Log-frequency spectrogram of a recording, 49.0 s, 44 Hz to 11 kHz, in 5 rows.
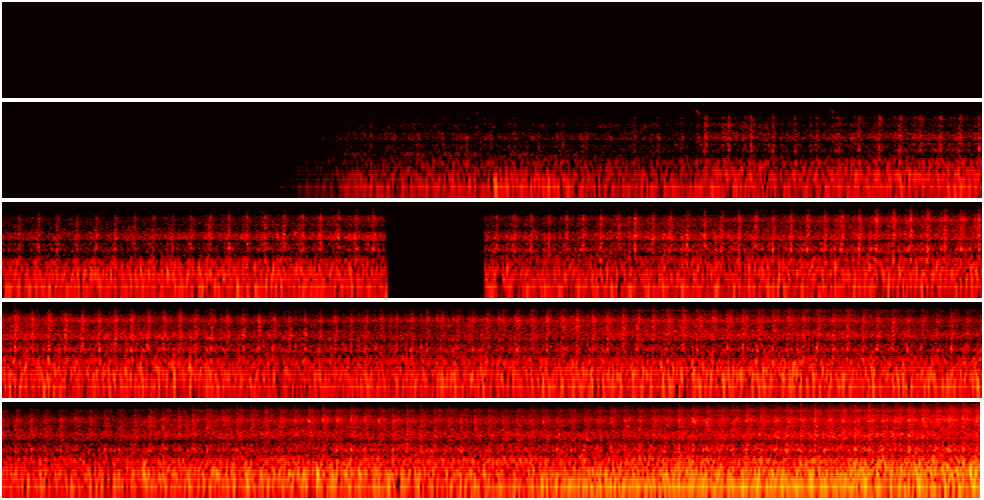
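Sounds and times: diesel locomotive chugging: 0:12.4 - 0:23.5, 0:24.4 - 0:48.9.

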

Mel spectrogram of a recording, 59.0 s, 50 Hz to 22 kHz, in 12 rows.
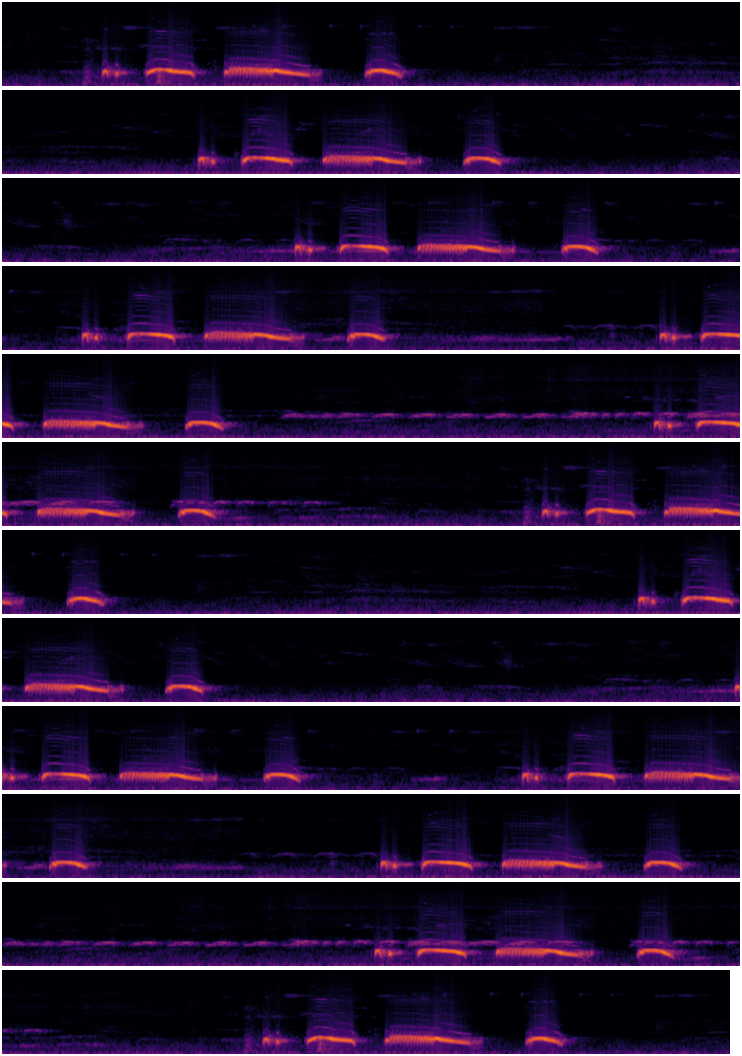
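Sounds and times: dove cooing: 0:00.0 - 0:02.9, 0:06.2 - 0:08.5, 0:10.8 - 0:27.2, 0:27.9 - 0:30.4, 0:33.7 - 0:36.0, 0:38.4 - 0:54.9, 0:55.5 - 0:58.1
faint bird chirps and trill: 0:00.0 - 0:58.9.

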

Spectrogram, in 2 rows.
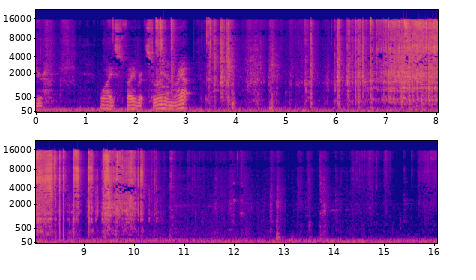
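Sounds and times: cling wrap pulled and torn: 0:02.3 - 0:10.8.

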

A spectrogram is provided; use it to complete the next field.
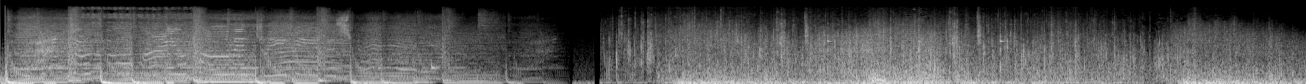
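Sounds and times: crackling debris: 0:06.0 - 0:13.0
deep rumbling boom: 0:06.7 - 0:13.0.

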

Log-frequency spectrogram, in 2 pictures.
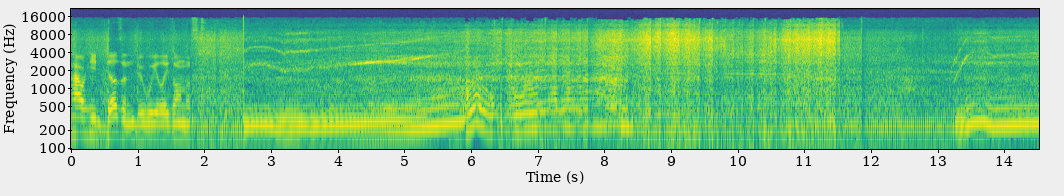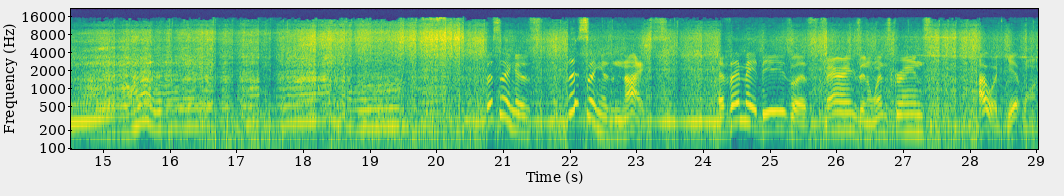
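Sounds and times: motorcycle engine revving: 0:01.8 - 0:29.0
wind on microphone: 0:13.4 - 0:24.2.

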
